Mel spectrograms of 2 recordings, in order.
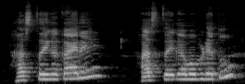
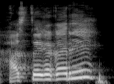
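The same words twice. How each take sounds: First: High but softer cooing question; soft pet talk. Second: High, louder teasing question; pet talk. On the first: Owner cooing softly at her dog, high. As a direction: coo the question gently. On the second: Owner teasing her dog, high and louder. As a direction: tease the dog brightly, high. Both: Real, not acted.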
